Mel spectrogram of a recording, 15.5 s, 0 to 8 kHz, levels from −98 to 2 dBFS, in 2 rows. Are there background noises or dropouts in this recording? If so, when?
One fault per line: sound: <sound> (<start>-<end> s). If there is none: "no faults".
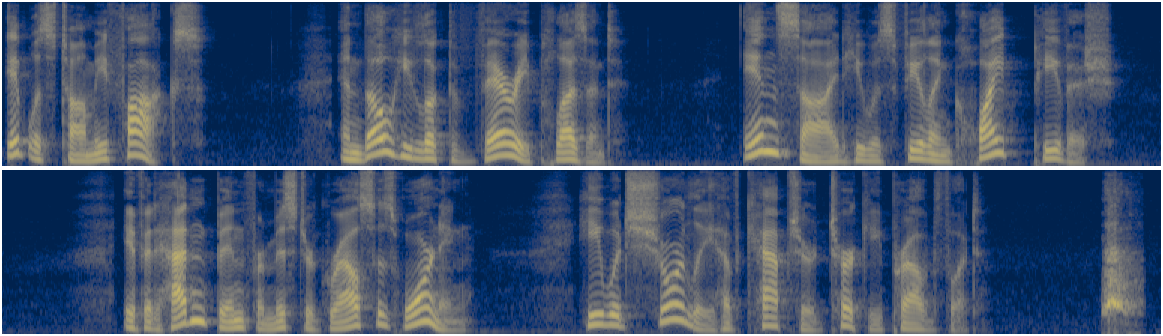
sound: bark (15.1-15.4 s)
